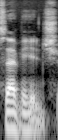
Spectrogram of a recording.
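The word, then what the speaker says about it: Savige: Landing getting General Savage who should be pronounced Savage I'm very aware of that I just keep calling him Savage I can't help it needed some reinforcements on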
